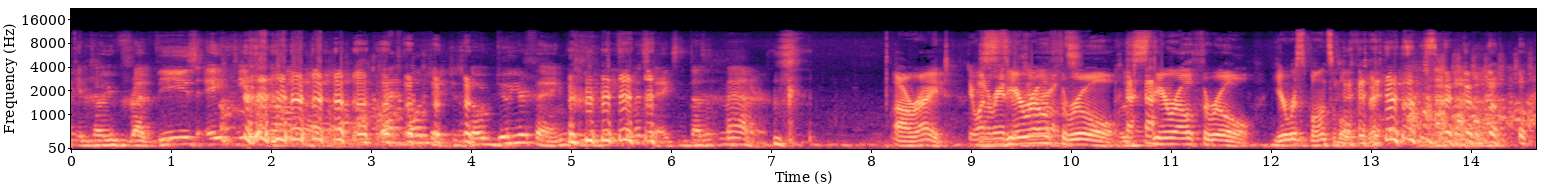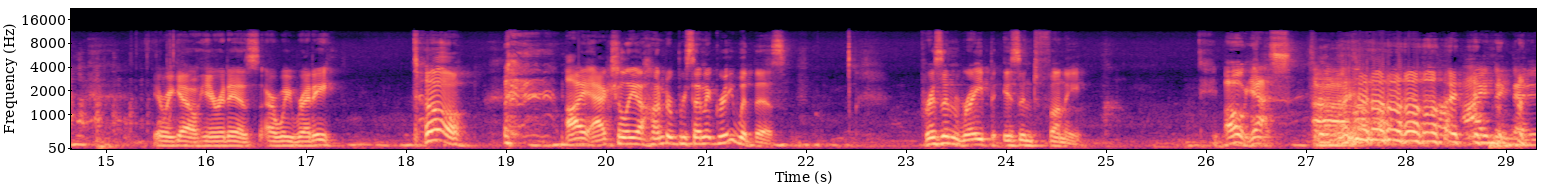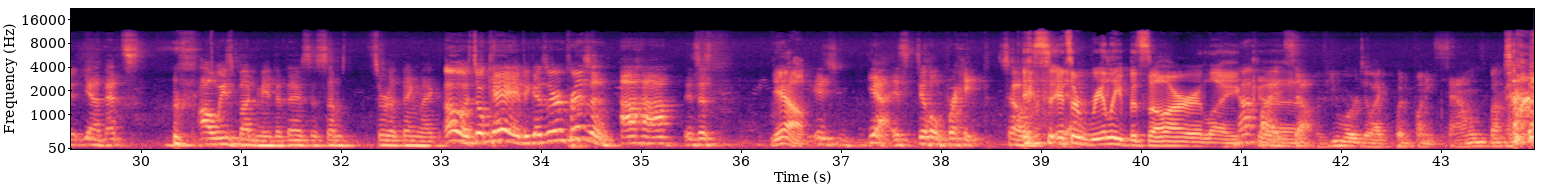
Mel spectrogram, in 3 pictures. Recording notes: our first live recording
